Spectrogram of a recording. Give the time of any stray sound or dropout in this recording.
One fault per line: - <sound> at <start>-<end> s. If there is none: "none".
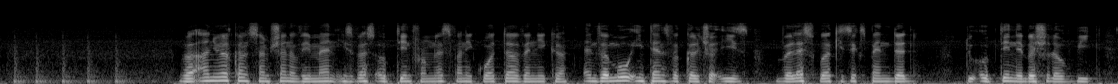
- thud at 0.1-1.4 s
